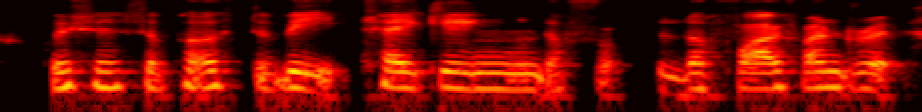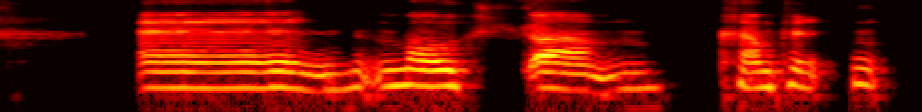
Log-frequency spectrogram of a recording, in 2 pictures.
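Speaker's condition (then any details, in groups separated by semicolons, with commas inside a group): Cerebral palsy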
